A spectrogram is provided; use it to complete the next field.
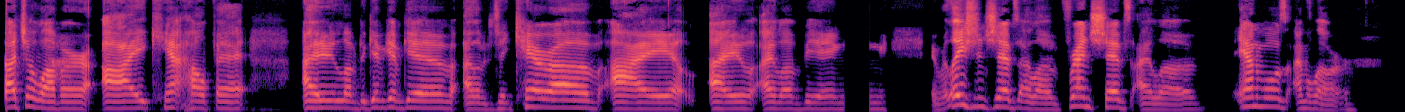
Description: JoJo Siwa Podcast interview.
